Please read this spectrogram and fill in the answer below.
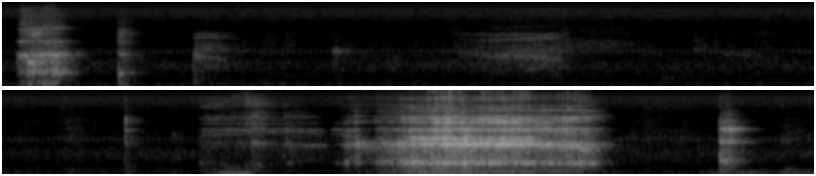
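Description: Several short belches and one long, loud drawn-out burp in a quiet room; ordinary belching.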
